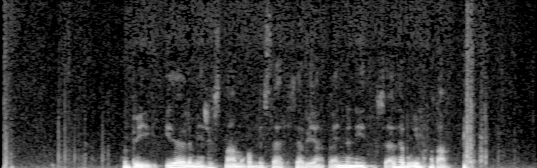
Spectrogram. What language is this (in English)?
Arabic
